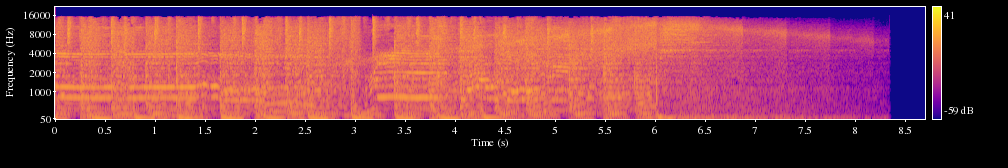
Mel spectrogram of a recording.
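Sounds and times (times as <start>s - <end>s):
disco music at 137 BPM: 0.0s - 6.4s.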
